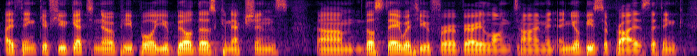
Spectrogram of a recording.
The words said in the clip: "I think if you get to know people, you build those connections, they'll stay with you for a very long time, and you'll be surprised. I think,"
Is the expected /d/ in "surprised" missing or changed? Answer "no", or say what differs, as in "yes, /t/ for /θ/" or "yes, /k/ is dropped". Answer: no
